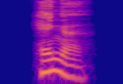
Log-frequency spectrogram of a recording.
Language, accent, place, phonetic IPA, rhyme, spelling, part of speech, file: German, Germany, Berlin, [ˈhɛŋə], -ɛŋə, Hänge, noun, De-Hänge.ogg
- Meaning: nominative/accusative/genitive plural of Hang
